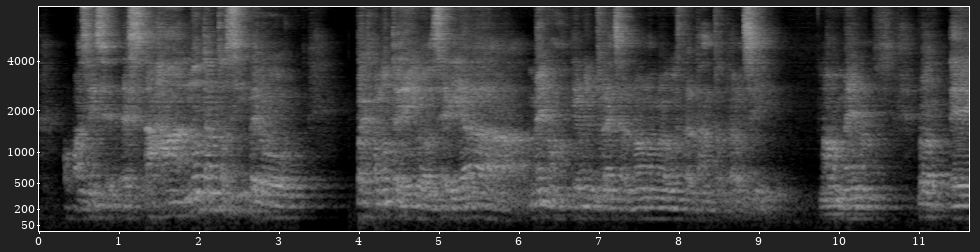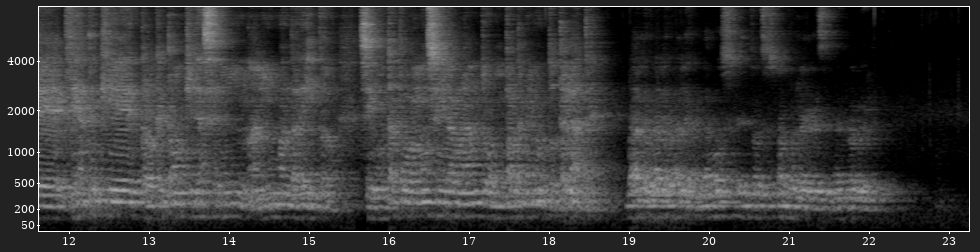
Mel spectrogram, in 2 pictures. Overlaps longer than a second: none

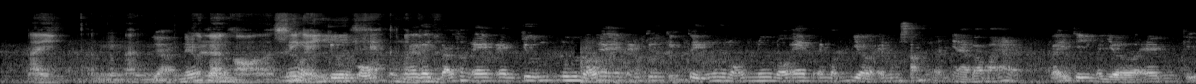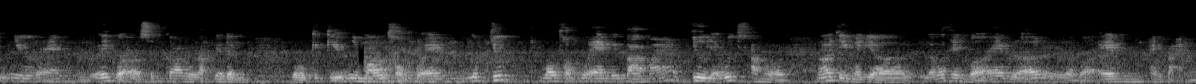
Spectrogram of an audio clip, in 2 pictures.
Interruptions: present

